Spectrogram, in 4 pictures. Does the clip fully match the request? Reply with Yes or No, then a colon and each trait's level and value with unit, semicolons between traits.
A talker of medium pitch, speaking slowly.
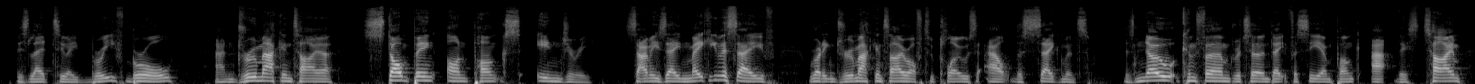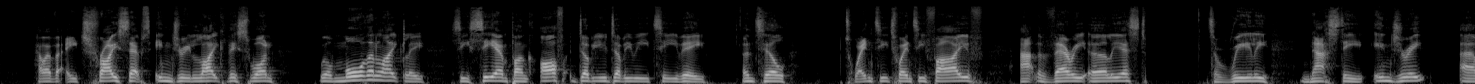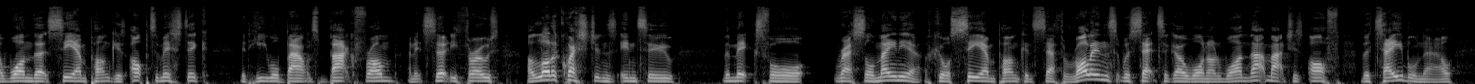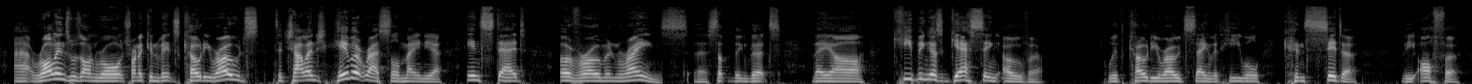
No: medium, 145 Hz; average, 155 wpm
